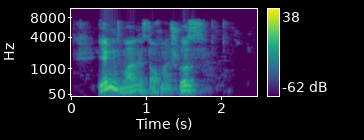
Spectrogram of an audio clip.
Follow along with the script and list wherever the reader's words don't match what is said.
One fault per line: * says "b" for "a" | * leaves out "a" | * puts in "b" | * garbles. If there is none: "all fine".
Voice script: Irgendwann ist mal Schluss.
* puts in "auch"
